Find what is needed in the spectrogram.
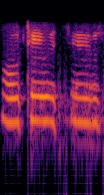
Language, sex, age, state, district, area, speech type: Odia, female, 30-45, Odisha, Boudh, rural, conversation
